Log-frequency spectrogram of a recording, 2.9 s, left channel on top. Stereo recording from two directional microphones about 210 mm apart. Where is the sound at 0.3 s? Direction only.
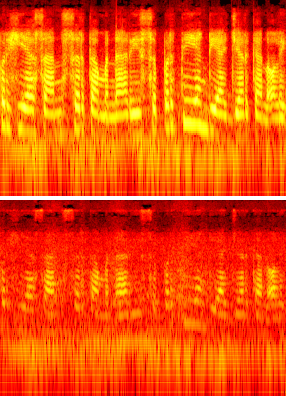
55° left (ahead or behind).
